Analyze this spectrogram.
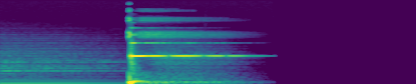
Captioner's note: logo chiming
